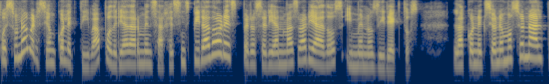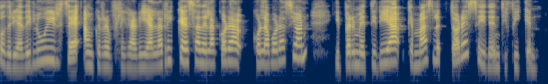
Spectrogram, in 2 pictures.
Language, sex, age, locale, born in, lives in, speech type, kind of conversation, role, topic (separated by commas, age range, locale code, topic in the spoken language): Spanish, female, 50-54, es-MX, Mexico, Mexico, read, expert-assistant, expert, ¿Qué pasaría si Don Quijote viviera en el siglo XXI? ¿Cómo crees que sería su aventura hoy en día?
